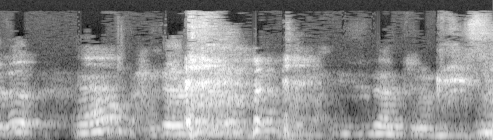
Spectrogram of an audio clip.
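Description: Men's voices in a room, with a cough about a second in.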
